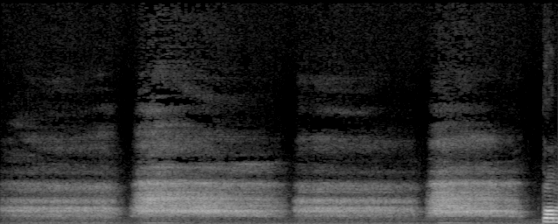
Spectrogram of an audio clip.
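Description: Ujjayi breathing, air rubbing in the throat against the vocal cords: three long, hissing, oceanic breaths in steady rhythm, close and fairly loud, separated by brief pauses, with no talk.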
